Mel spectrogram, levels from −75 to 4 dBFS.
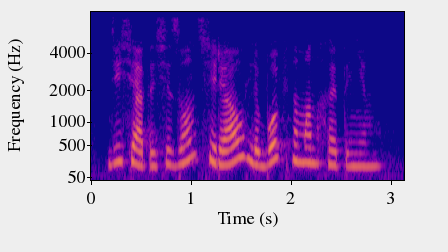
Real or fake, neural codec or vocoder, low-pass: real; none; 7.2 kHz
